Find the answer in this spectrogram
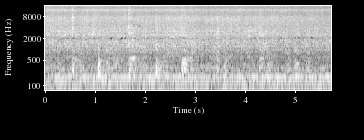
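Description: Diced potato, onion, peas and tomato sizzling in oil in a steel kadhai, with a steel spoon scraping and tapping the pan as it stirs, about two strokes a second.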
